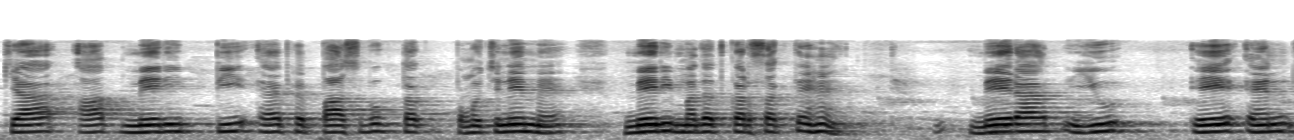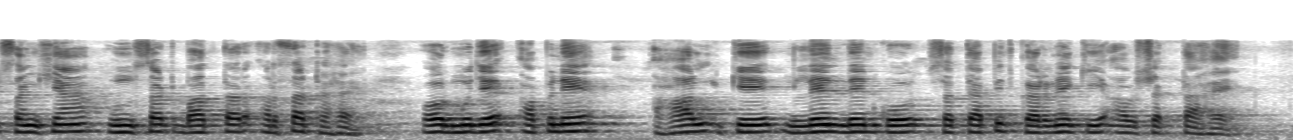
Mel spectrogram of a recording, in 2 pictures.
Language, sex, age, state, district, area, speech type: Hindi, male, 60+, Bihar, Madhepura, urban, read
